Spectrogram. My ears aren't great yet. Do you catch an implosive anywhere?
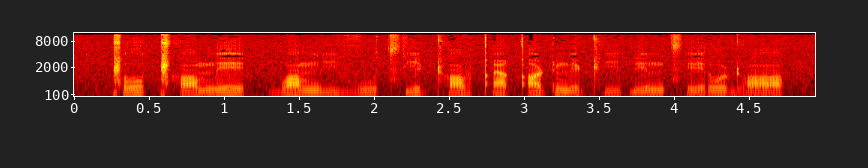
yes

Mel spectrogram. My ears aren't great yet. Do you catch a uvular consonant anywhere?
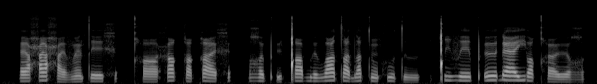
yes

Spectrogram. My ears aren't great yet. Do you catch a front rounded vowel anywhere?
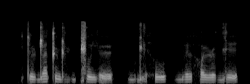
yes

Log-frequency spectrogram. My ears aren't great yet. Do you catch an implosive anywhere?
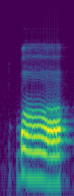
yes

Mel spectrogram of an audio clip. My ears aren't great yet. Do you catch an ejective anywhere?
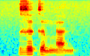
no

